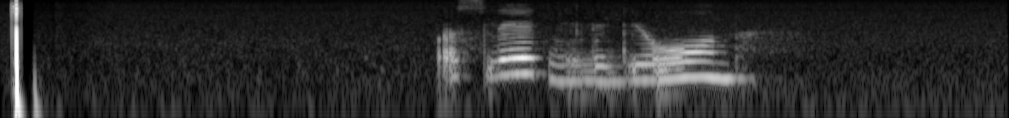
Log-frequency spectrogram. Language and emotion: Russian, sad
